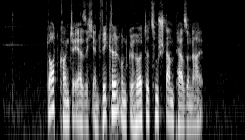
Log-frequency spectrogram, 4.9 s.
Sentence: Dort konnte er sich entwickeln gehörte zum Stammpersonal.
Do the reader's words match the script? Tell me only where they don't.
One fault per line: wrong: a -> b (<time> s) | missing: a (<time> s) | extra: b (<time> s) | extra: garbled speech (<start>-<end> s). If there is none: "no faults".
extra: und (2.4 s)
